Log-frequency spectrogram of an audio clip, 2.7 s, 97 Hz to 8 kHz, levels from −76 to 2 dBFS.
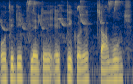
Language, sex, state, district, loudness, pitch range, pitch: Bengali, male, West Bengal, Alipurduar, -17 LUFS, 110-125 Hz, 115 Hz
